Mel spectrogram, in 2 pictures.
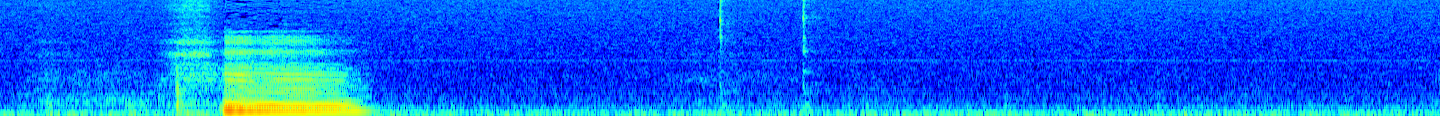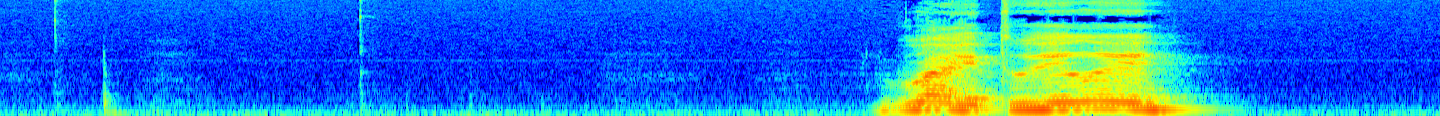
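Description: A young man makes loud drawn-out vocal sounds close to the microphone.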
